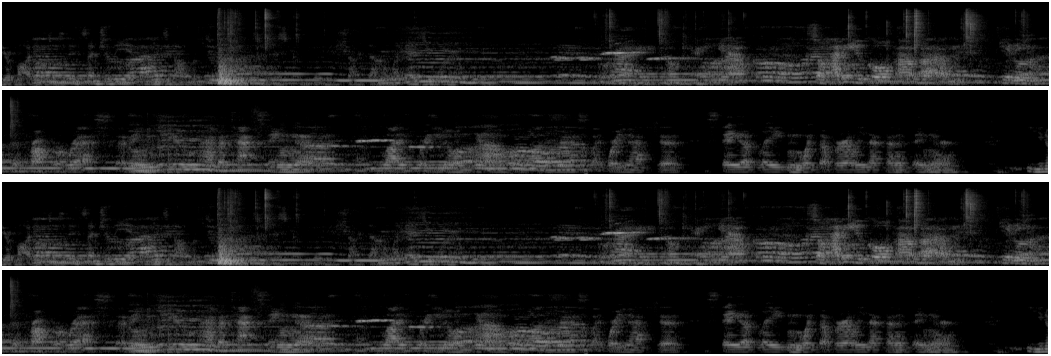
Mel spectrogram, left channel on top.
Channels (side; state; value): both; identical; correlation 1.00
